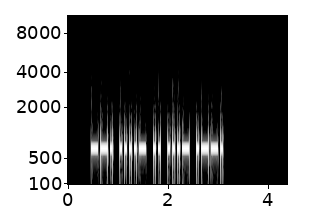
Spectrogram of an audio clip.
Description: Morse code, heard as a keyed tone, about 25 wpm, 700 Hz. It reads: G4IVP
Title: DXCC-100 Call Signs - 5 Characters - Repeated 3x - 25wpm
